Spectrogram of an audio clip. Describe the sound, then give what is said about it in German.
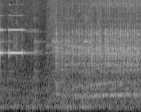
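Small lab mixers stirring paper pulp blended with dye and size give a steady motor whir. A thin high whine comes first, then a broader, even hum holds to the end. “So, jetzt drehen sich hier die kleinen Mixer.”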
